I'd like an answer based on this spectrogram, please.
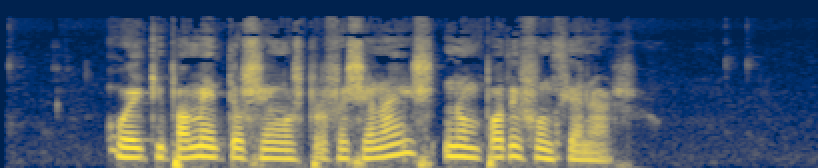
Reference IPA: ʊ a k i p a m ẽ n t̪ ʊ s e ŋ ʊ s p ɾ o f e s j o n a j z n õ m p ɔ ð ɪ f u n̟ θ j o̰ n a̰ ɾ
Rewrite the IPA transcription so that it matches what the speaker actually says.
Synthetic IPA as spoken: ʊ e k i p a m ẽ n t̪ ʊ s e ŋ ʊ s p ɾ o f e s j o n a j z n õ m p ɔ ð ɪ f u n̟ θ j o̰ n a̰ ɾ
